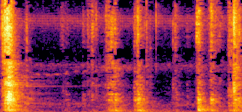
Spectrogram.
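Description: Handling noise from working with small tools and parts: a sharp click at the start, then two faint short knocks a little over a second in and another click near the end.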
